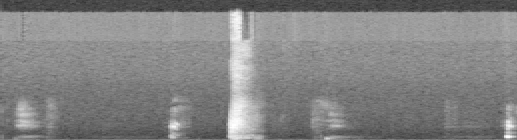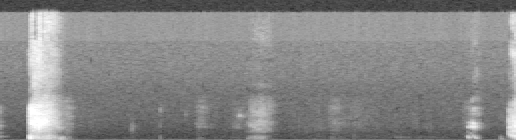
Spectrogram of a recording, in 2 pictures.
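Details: Sneezing at night by a sleepy person whose nose suddenly started itching, possibly from dusting the room before bed.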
